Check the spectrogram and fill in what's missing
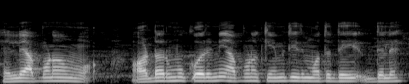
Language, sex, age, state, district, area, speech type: Odia, male, 18-30, Odisha, Malkangiri, urban, spontaneous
